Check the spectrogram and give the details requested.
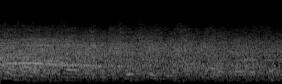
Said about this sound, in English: And another thriller as the Pella Christian fans give their team a round of applause.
